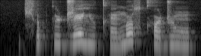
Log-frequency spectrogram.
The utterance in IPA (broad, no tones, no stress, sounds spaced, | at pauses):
t͡ɕʰ ə p k y ɖ͡ʐ ɛ lʲ u kʰ ɛ̃ ŋ u sˤ kʰ ɔ ɖ͡ʐ ũ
